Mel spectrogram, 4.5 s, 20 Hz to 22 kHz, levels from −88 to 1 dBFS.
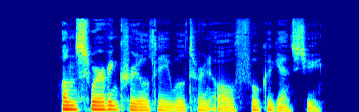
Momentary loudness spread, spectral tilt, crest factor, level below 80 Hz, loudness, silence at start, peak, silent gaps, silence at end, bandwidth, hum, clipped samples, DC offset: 13 LU; -6 dB/octave; 20 dB; -52 dBFS; -23 LUFS; 0.75 s; -4 dBFS; none; 0.5 s; 11.5 kHz; none; under 0.1%; under 0.1%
